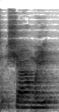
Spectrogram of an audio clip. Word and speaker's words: Xiaomi: And Xiaomi is the way to pronounce this.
